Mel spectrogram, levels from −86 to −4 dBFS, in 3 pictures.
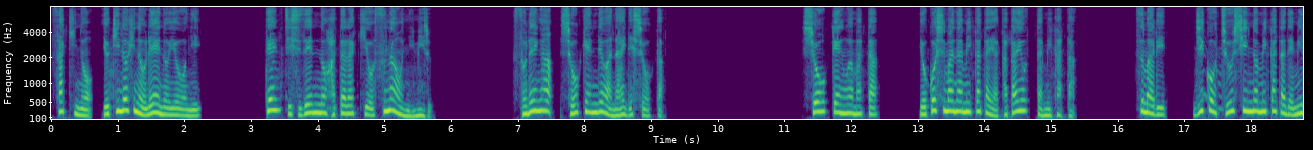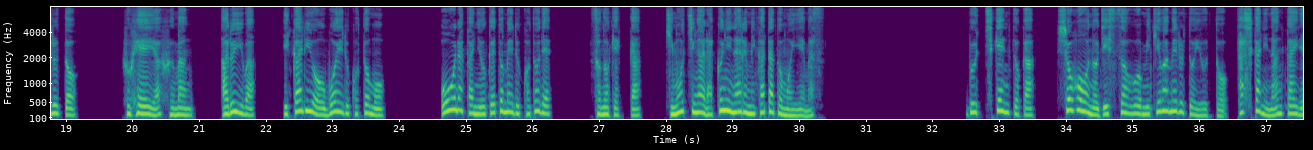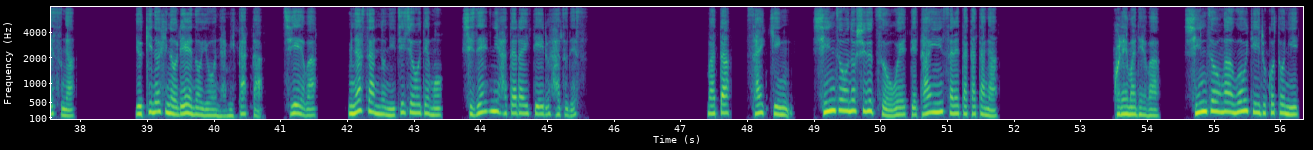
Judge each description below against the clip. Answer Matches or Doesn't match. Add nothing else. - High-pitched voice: Matches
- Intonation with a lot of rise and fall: Matches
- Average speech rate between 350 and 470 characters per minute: Doesn't match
